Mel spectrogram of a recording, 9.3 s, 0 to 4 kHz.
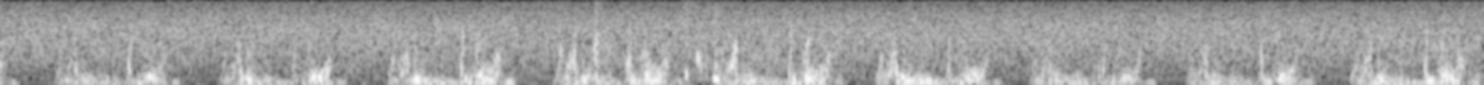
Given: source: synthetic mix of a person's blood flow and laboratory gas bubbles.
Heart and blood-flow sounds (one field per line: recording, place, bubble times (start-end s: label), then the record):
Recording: Doppler ultrasound of blood flow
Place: precordium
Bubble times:
3.70-3.77 s: bubbles
3.90-3.95 s: bubbles
4.26-4.54 s: bubbles
From the record:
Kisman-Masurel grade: 213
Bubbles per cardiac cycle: several, 3 to 8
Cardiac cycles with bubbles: 1 to 10%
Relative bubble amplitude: loud (0.450 to 0.775)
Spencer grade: 1 (occasional bubble signal discernible with the cardiac motion signal, with majority of cardiac periods free of bubbles)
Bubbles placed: only in the low amplitude regions of the cardiac cycle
